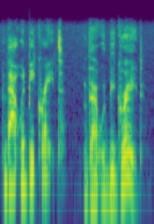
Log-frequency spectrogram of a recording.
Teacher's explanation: I want you to say it with a big smile and rising intonation.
